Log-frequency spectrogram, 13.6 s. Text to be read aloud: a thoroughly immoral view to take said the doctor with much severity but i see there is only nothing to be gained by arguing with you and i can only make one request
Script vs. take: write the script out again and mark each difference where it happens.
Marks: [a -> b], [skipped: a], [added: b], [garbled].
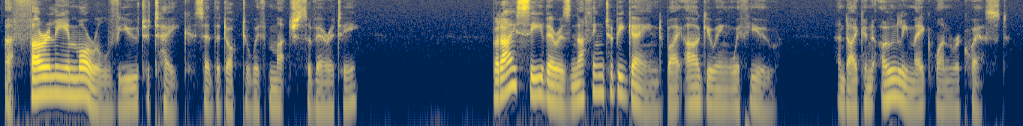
a thoroughly immoral view to take said the doctor with much severity but i see there is [skipped: only] nothing to be gained by arguing with you and i can only make one request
